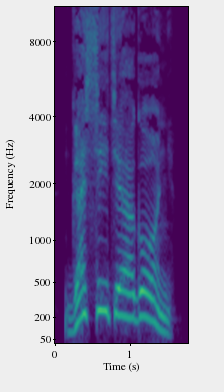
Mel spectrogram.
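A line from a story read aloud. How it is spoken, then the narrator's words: Shouting. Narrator (Russian): снова закричал я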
